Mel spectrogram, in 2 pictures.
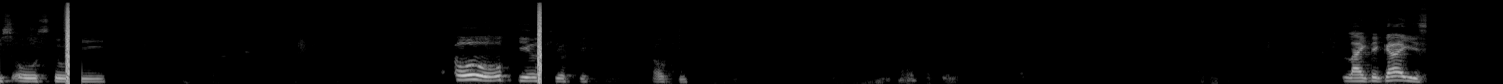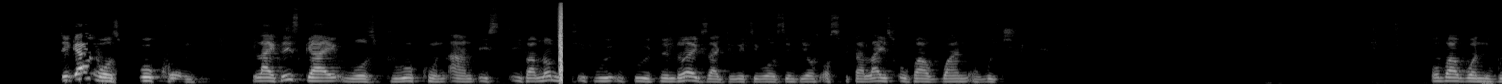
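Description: Wireless microphone squelch dropouts occur at 0.62–0.82 s, 5.36–5.44 s and 20.59–20.75 s. Each time the FM link fades, hiss rises, and the receiver's squelch mutes the speech for about 131 ms, 31 ms and 99 ms respectively before it returns.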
